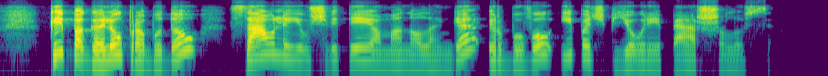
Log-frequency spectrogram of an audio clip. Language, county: Lithuanian, Vilnius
